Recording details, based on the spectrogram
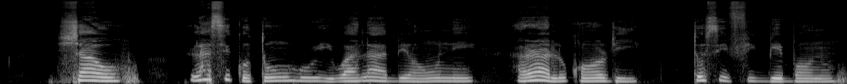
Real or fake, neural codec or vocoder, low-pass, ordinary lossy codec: fake; vocoder, 48 kHz, 128 mel bands, Vocos; none; none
